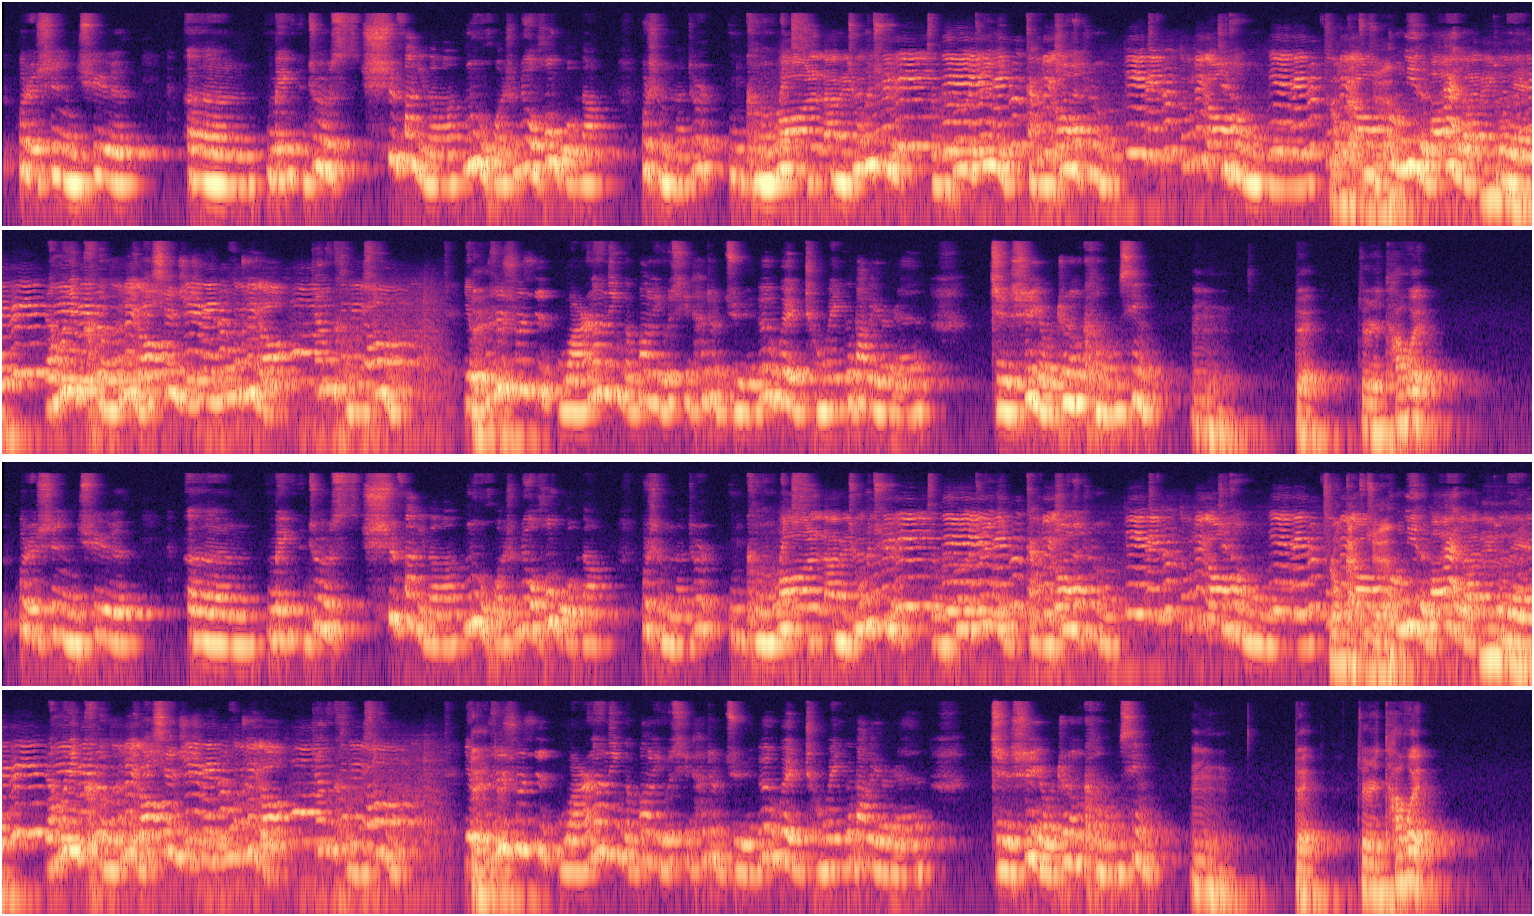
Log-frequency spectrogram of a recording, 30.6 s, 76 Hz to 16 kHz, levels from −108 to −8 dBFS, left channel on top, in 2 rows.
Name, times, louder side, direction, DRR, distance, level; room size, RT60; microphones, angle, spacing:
voice 1, 0.2-1.3 1.8-6.0 6.4-11.1 12.1-13.1 13.6-15.3 15.7-18.1 18.4-19.3 19.9-24.5 25.2-26.8, left 3 dB, 40° left, -6 dB, 1.5 m, -19 dB
sound 1, 7.5-19.6, right 1 dB, 10° left, 0.6 m, -24 dB
voice 2, 13.2-13.9 14.8-15.3 20.0-20.4 27.2-27.6 28.2-28.4 28.9-29.5, right 2 dB, 90° right, 3 dB, 0.6 m, -21 dB
3.3 x 2.6 x 2.2 m, 0.68 s
head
